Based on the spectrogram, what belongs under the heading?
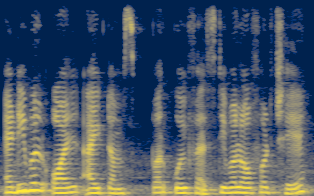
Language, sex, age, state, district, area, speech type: Gujarati, female, 30-45, Gujarat, Surat, urban, read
